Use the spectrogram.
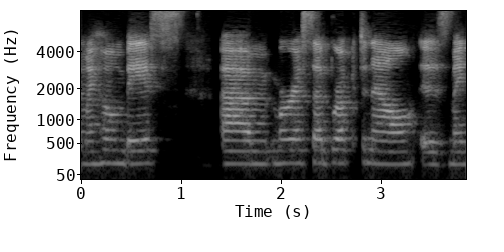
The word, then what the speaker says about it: Donnell: to call it my home base Marisa Brooke Danelle is my name on Facebook it's spelled Donald if I know I hate that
